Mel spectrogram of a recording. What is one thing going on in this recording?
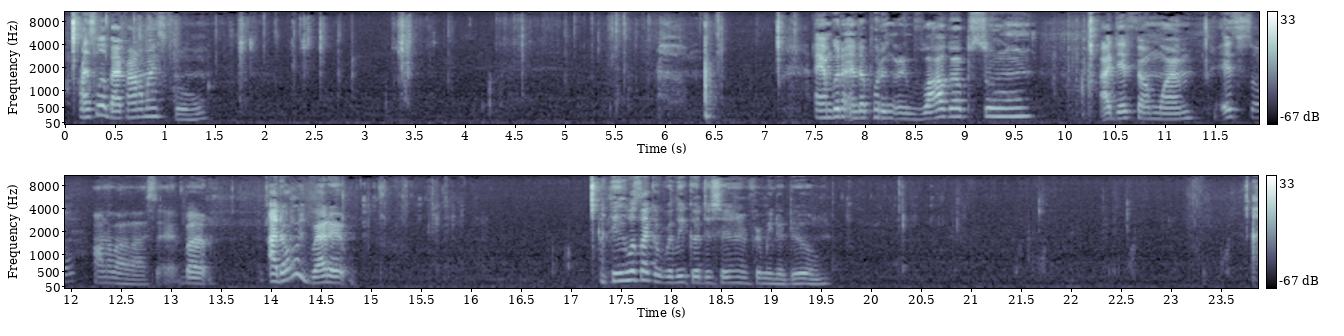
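A young woman sips a drink through a straw.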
